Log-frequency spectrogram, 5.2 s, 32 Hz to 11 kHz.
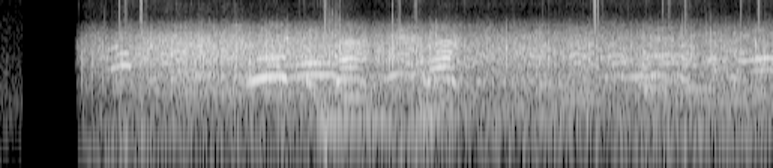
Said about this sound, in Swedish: ska ni nu få höra en liveinspelning från 1968. Låten heter … och publiken är med på noterna.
